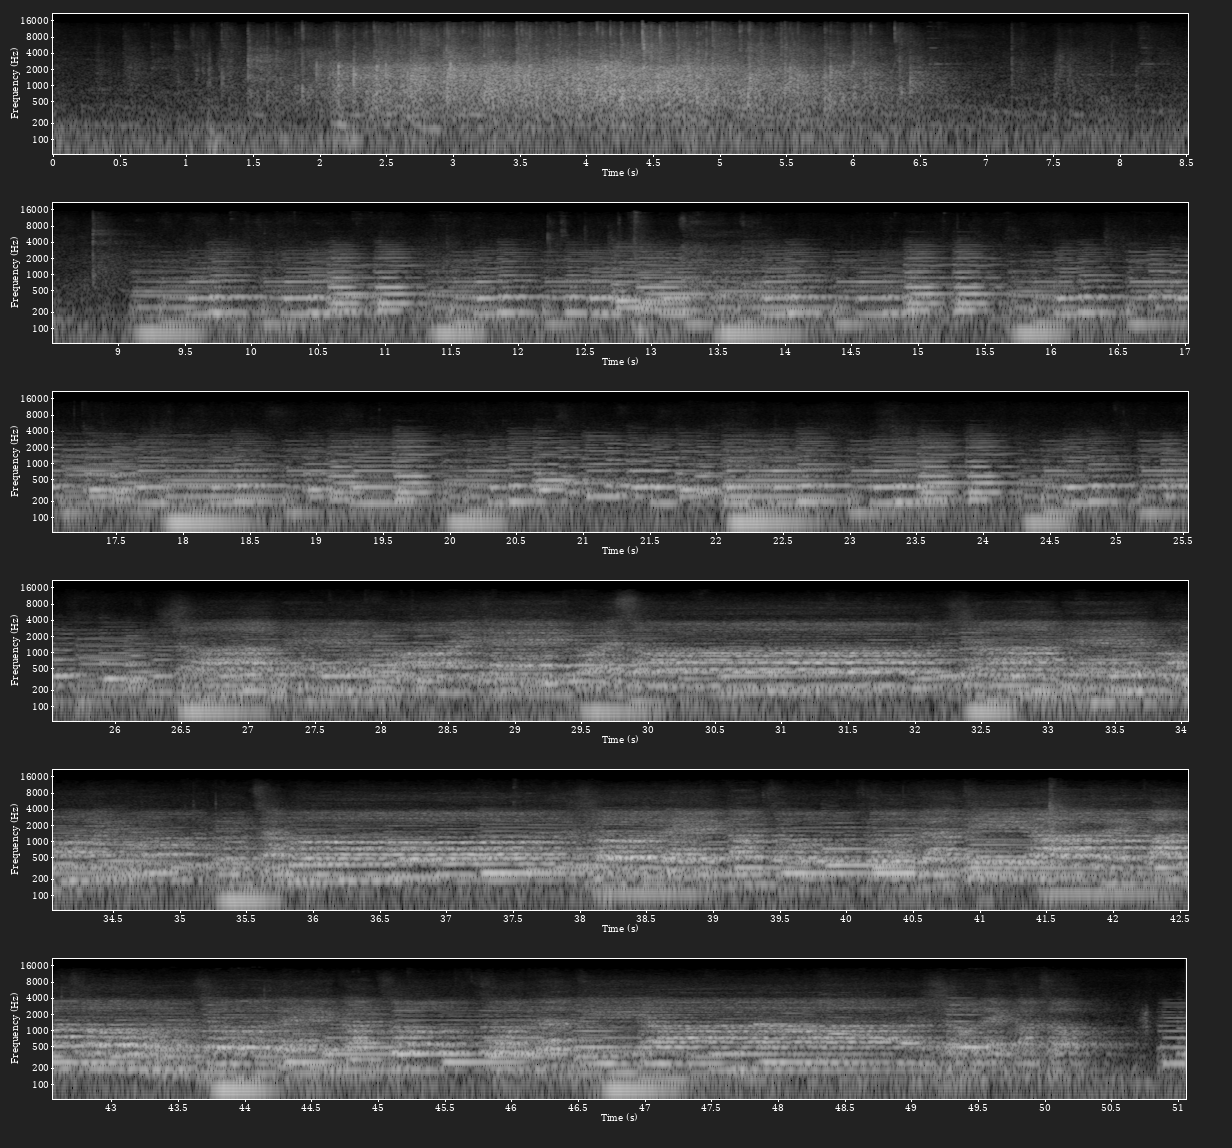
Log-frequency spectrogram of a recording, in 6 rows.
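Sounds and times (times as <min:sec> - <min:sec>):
audience applause: 0:00.9 - 0:06.7
grand piano rhythmic playing: 0:09.1 - 0:51.0.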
